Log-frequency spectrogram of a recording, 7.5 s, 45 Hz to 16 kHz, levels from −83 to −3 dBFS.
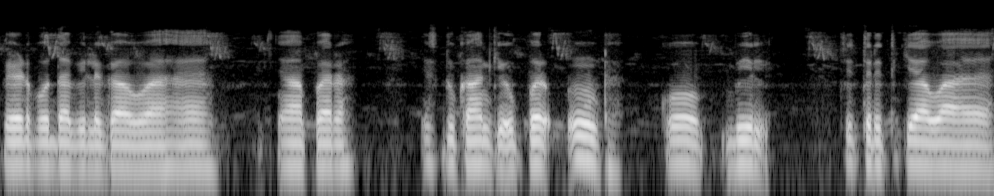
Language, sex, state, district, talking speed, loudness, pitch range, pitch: Hindi, male, Rajasthan, Bikaner, 155 wpm, -18 LUFS, 105-120 Hz, 110 Hz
